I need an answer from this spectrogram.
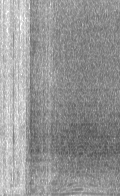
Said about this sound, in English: As we'll chainsaw it.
